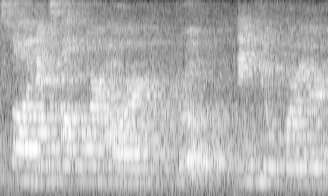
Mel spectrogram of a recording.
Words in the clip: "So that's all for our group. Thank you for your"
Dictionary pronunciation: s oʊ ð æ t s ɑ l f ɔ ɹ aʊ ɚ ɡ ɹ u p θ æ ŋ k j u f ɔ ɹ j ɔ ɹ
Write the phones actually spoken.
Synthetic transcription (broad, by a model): s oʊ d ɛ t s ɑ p f ɔ ɹ aʊ ɚ ɡ ɹ u p t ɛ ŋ k j u f ɔ ɹ j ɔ ɹ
